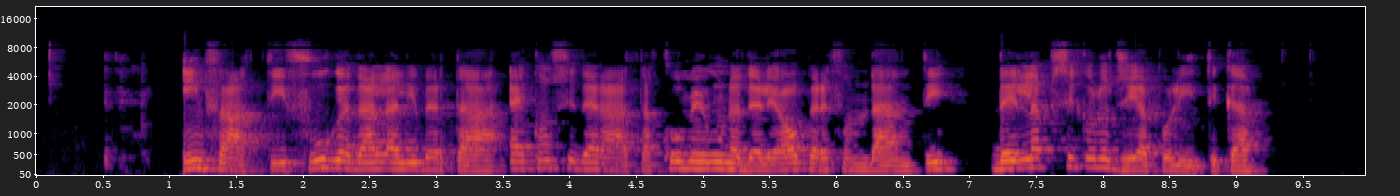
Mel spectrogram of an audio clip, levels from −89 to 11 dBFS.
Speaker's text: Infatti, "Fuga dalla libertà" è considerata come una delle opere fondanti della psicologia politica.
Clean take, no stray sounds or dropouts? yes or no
yes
